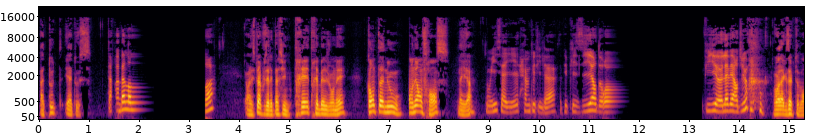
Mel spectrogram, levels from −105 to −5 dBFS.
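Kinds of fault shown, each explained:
Repeated packet loss (robotic sound): Packets went missing three times in quick succession from 1.53 to 1.65 s, just after "toutes et à tous". Each gap of up to 30 ms was patched by extending the previous sound, so nearly half that stretch turns choppy.
Long network dropout: Two long gaps, most likely from the network connection dropping out. At 1.87 to 3.35 s and again at 11.35 to 13.37 s, the last sound trails off into a fading buzz or hiss and then goes silent for about 1.2 s and 1.6 s. The sound comes back at "euh la verdure" with the missing part gone.
Short concealed packet loss: About 20 ms of audio failed to reach the decoder in time at 11.27 to 11.31 s, right after "fait plaisir de". The receiver filled that gap by continuing the preceding sound, which leaves a brief smear just before the second dropout starts.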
